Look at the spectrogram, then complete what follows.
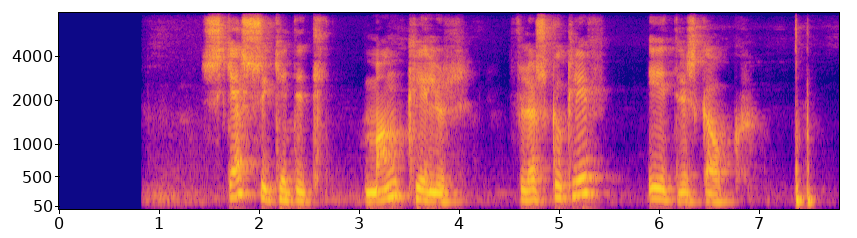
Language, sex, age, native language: Icelandic, female, 40-49, Icelandic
